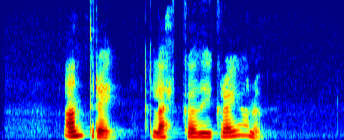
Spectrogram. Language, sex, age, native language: Icelandic, female, 40-49, Icelandic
